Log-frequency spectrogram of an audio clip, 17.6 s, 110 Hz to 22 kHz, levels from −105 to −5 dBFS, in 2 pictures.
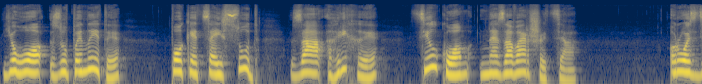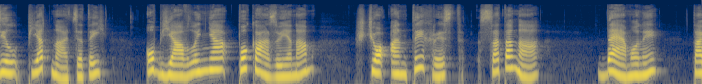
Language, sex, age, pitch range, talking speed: Ukrainian, female, 50-69, 190-250 Hz, 70 wpm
